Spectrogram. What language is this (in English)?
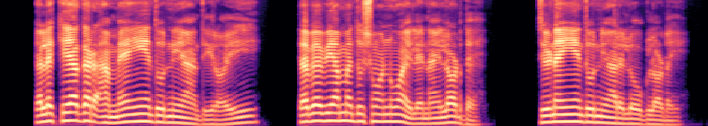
Mahasu Pahari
